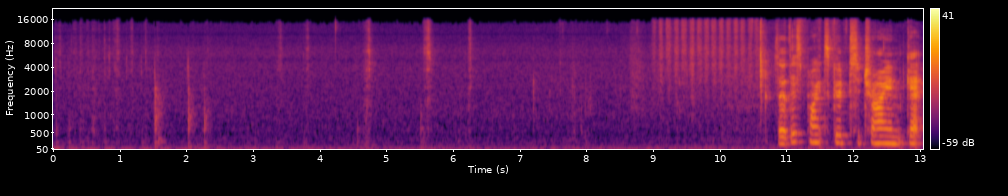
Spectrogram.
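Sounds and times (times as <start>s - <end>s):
low steady hum: 0.0s - 13.0s
fingers rubbing pastel on paper: 9.0s - 10.6s.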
